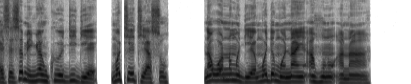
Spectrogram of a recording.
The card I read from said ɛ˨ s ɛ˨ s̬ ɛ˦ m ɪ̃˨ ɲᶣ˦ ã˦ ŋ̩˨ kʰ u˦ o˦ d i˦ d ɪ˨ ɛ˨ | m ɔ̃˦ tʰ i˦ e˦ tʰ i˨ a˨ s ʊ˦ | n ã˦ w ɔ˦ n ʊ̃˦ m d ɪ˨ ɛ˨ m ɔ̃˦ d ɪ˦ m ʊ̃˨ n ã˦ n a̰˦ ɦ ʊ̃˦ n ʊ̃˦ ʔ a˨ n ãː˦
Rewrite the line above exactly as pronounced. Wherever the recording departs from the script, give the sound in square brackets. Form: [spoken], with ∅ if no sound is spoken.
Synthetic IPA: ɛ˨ s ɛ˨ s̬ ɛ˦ m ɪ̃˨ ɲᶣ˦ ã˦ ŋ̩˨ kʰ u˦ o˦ d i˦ d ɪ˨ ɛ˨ | m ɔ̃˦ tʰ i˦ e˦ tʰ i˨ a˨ s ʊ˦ | n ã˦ w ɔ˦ n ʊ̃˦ m d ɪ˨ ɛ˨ m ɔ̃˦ d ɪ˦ m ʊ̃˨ n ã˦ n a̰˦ ɦ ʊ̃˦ n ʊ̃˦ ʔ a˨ n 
